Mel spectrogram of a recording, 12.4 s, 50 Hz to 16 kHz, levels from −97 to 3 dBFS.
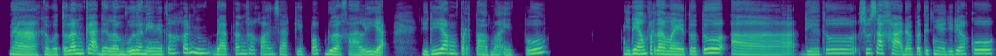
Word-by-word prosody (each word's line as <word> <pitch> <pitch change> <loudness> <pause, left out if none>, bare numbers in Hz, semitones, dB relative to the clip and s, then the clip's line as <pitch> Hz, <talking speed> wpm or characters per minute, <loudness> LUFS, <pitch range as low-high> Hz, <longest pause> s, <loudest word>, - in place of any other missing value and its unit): Nah, 175 -3 +2
kebetulan 190 +8 +1
Kak 240 -4 +1
dalam 185 -2 +2
bulan 220 +2 +4
ini 190 -1 0
itu, 255 - -3
aku 270 +3 -5
kan 275 +3 +3 0.2
datang 190 +4 -2
ke 230 - -5
konser 195 -4 -5
K-pop 210 +4 -5
2 200 -3 +4
kali 175 0 -2
ya. - - -19 0.5
Jadi 205 +6 +1
yang 245 -4 +3
pertama 175 -3 -4
itu, 215 - -1 0.9
jadi 220 +2 +5
yang 240 - -2
pertama 210 -5 +3
itu 180 +2 0
tuh, 270 +8 +5
eee, 175 -3 -4 0.2
dia 185 0 -3
itu 250 +4 -2
susah 260 0 0
Kak 200 -7 +1
dapetinnya, 195 +2 -3
jadi 195 +3 -1
aku, 235 +1 +2
195 Hz, 160 wpm, -24 LUFS, 180-235 Hz, 0.9 s, jadi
